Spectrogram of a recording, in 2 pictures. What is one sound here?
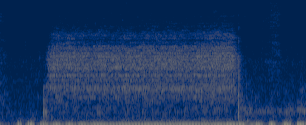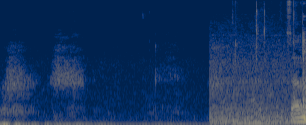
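A fork scrapes and fluffs loose tobacco in a bowl.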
